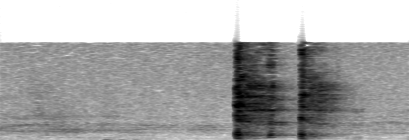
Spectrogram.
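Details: Two short, dry, deliberate coughs from a young boy in a quiet room, coughing on each pepperoni while making pizza; the father says he is sick.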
